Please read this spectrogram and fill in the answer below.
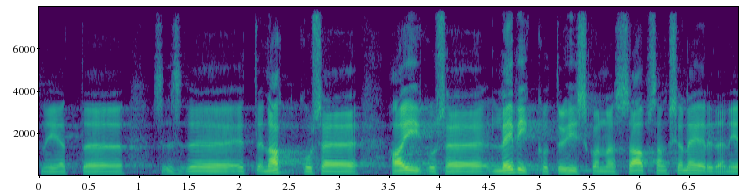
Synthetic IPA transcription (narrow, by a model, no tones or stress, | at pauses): niːet̪ˑː | t̪ːnɑkːuse̞ | hɑjɡ̥use̞le̞vikːˑut̪ːˑyɦisko̞nːɑsːɑːb̥sɑŋk̪sio̞ne̞ːɾid̪̥ɑ̰nʔḭː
